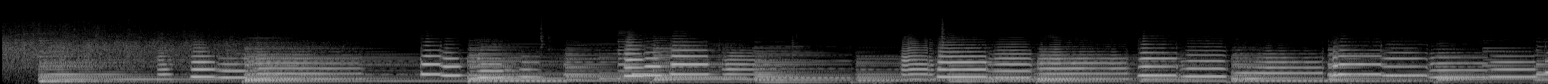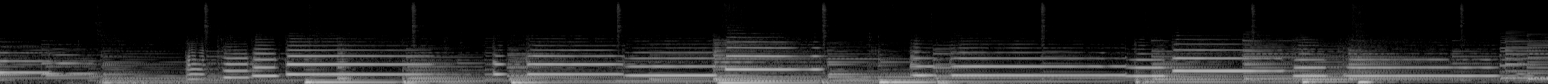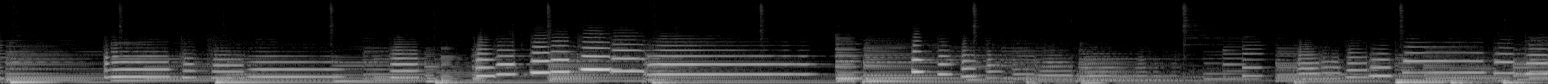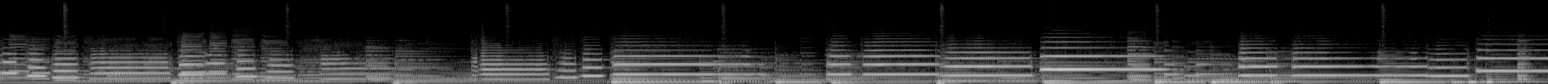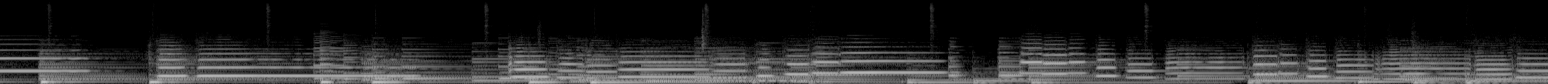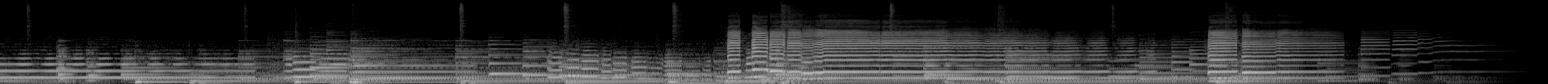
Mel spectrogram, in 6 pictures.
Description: Genres: Jazz, Live.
